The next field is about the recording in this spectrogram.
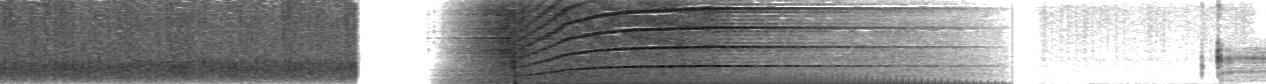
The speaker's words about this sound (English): Come on, clap your hands.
